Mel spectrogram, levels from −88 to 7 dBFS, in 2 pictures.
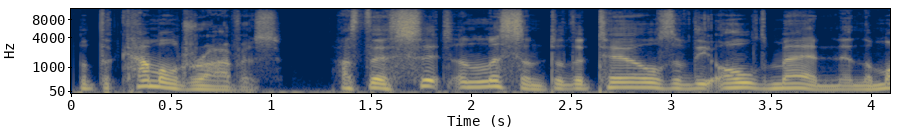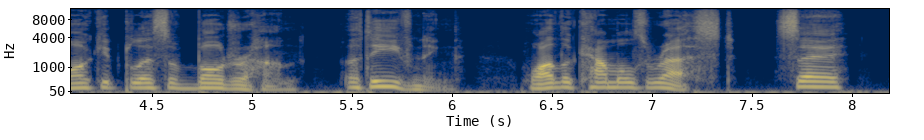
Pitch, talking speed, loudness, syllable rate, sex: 135 Hz, 210 wpm, -21 LUFS, 5.8 syllables/s, male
